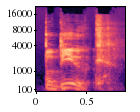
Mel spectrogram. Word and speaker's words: Babiuk: Babiuk.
